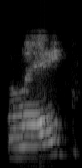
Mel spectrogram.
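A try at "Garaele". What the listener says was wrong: Why are you adding a G at the end? Gar. All. Gar. All. Garl. Gar. All.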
